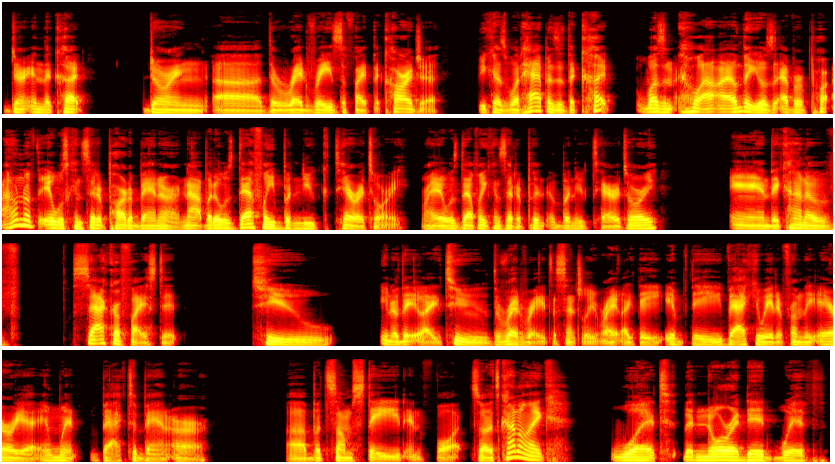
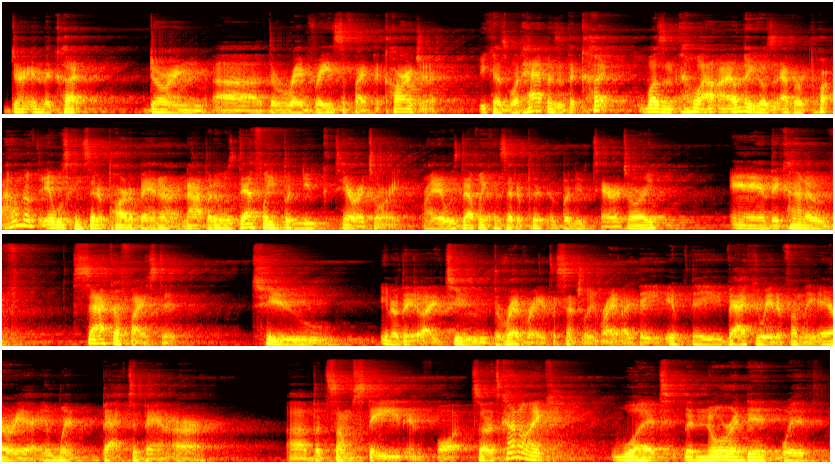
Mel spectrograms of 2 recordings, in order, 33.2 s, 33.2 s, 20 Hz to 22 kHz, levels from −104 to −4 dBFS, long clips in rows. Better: first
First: none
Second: room echo; noticeable; dies away in 1.6 s // off-mic speech; somewhat distant

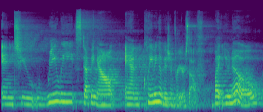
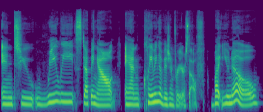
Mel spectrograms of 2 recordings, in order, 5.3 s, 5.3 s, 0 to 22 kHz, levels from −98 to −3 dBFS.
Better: second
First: room echo; very slight; dies away in 1.8 s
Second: none

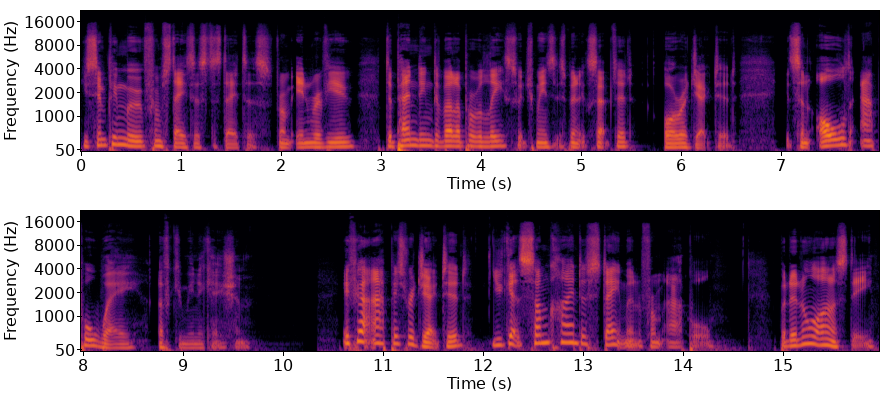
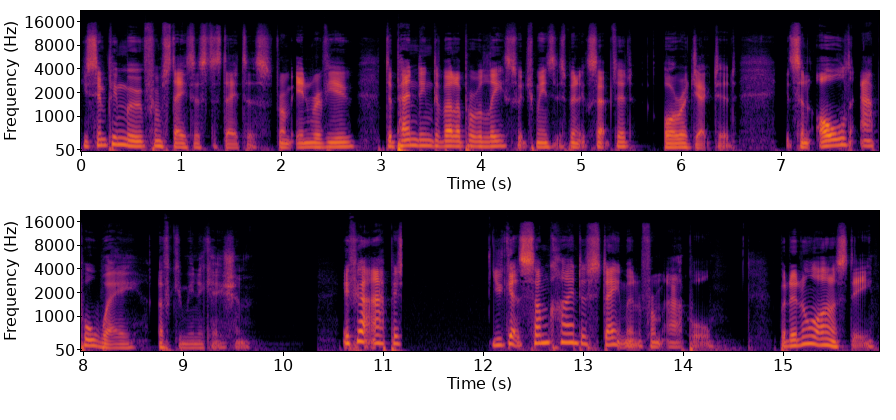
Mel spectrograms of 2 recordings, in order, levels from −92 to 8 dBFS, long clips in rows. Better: first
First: none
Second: audio cutting out; at 11 s for 1 s

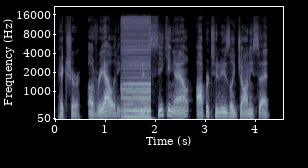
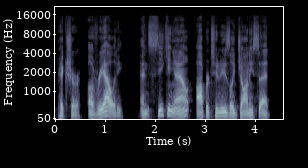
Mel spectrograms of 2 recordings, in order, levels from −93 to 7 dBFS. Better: second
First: alarm; loud; at 1.5 s; peak 5 dB above the speech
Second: none

